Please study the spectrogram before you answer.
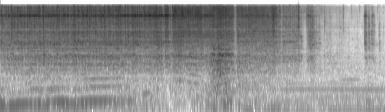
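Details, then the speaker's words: Shower bus water hose being returned to its reel, guided back and forth across it until fully retracted; steady scraping rattle with quick ticking ratchet, about three clicks a second, hose winding evenly, normal hose reel retraction. "Once again, your hose is deployed straight away from the vehicle and allows you to return it back to the reel, moving it back and forth across the"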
